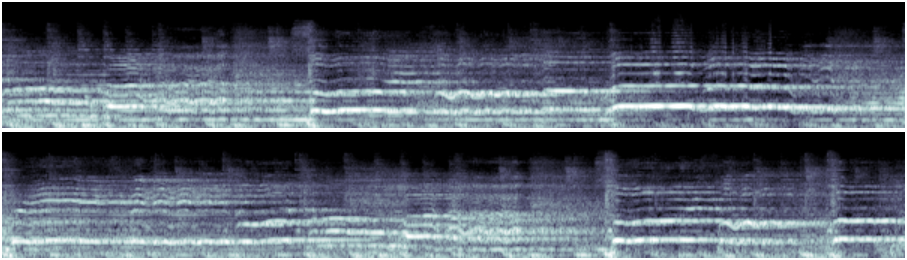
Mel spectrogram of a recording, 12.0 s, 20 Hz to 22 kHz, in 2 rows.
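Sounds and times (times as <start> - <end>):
instrumental accompaniment: 0.0 - 12.0
opera singing: 0.0 - 12.0.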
